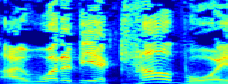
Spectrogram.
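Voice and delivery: ordinary delivery

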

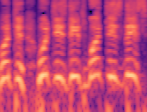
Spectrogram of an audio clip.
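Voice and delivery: high, panicked, freaking-out voice.

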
